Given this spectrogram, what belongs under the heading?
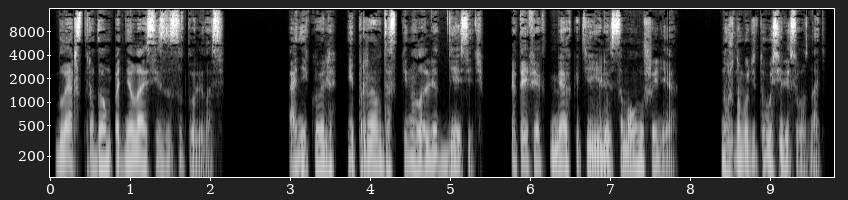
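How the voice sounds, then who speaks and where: A male audiobook narrator telling a fantasy story in the first person, with dry, ironic asides. His voice is deep and mellow. The recording is dry and close. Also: very animated, fairly quick, creaky, husky, no room sound.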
